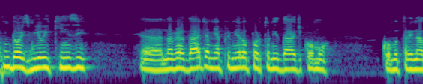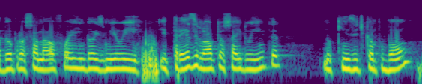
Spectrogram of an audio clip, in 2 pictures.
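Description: A man with a fairly high voice speaks fairly slowly with fairly even intonation and long, frequent pauses, over noticeable background noise. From Brazil, Rio Grande do Sul (Minas do Leão). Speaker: football coach, former player. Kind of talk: interview. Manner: halting, repeats words.

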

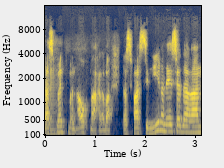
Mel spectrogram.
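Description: A man speaks at a moderate pace with ordinary pitch variation and a bright, sharp tone, the sound dry and close with no echo. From Rhineland, Cologne. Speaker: capital market analyst. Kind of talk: interview.

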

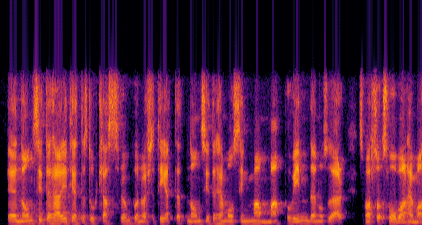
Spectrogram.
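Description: Speaking very fast, a man holds fairly even intonation at a medium pitch. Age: 40s. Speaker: business school researcher. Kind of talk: interview.

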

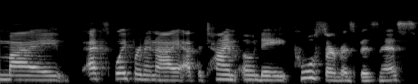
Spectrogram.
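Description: With an American accent, a woman talks in a plain, everyday voice, fairly high in pitch and lively in intonation. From Washington State (Spokane). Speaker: esthetician and skincare business owner. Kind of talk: interview.

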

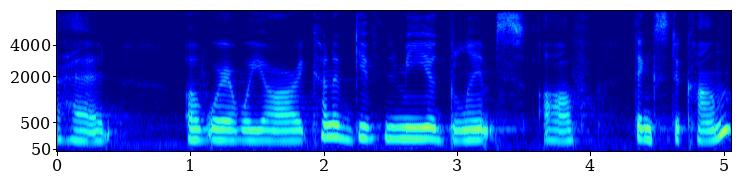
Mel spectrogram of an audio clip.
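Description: On a very clean recording with a silent background, a woman talks at a moderate pace with a French accent. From France, Dunkirk. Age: 50s. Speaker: podcast guest, host's wife. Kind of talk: casual chat.

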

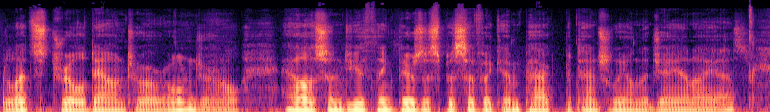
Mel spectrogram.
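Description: In an American accent, the speaker talks at a fairly quick pace with a dark, mellow, somewhat breathy tone and fairly even intonation. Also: man. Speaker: medical journal editor and podcast co-host. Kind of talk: podcast interview. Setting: studio.

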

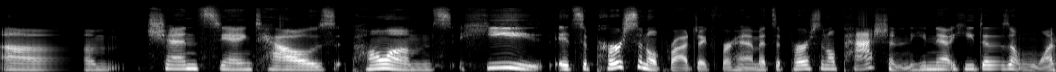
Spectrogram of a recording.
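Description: A woman with an American accent speaks at a fairly slow pace in a normal speaking voice. Her pitch is fairly low with ordinary variation, and the sound is dry and close with no echo. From Texas. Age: 20s. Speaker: actress and musician. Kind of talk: casual interview chat. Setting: video call.

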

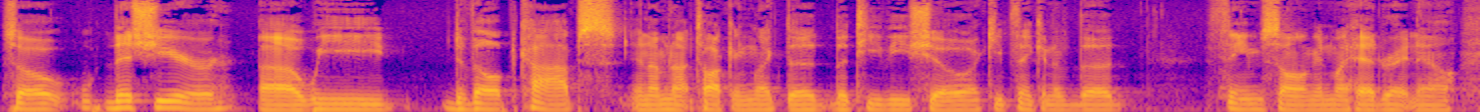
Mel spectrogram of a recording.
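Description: A man talks at a fairly slow pace in a fairly low pitch with fairly even intonation, an unremarkable speaking voice. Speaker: police officer. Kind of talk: casual chat.

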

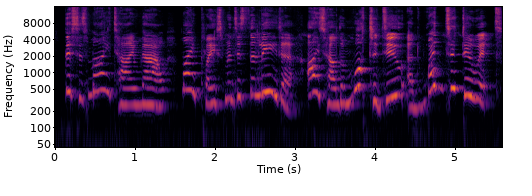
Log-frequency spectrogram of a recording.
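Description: A woman performs a put-on character voice at an extremely high pitch. Her pitch swings very widely. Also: moderate pace. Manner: domineering, threatening.

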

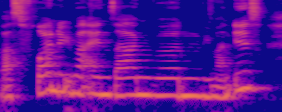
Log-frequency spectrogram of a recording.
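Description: In an ordinary speaking voice, a woman with a fairly high pitch talks at a moderate pace with fairly even intonation. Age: 20s. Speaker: police student and beauty pageant contestant. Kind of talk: casual interview.

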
